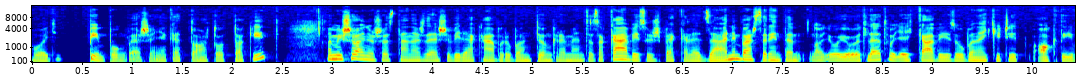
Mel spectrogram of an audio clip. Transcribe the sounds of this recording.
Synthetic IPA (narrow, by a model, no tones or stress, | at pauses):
ɦo̞ɟ | pimpo̞ŋkʋɛ̰rʃɛ̰ɲɛkɛt̪ːɒ̰rt̪o̞t̪ːɒkit̪ː | ɒmiʃɒjno̞ʃɒst̪aːnɒzɛlʃøːvilaːkhaːbo̞ɾuːbɒnt̪ø̞ŋkrɛmɛnt̪ɛzɒkaːveːzoːiʒbɛkɛlːɛd̪zaːrnibaːrsɛɾint̪ɛmnɒɟo̞jjoːøt̪lɛt̪ho̞ɟɛɟkaːveːzoːbɒnɛckit͡ʃit̪ɒ̰kt̪iːv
